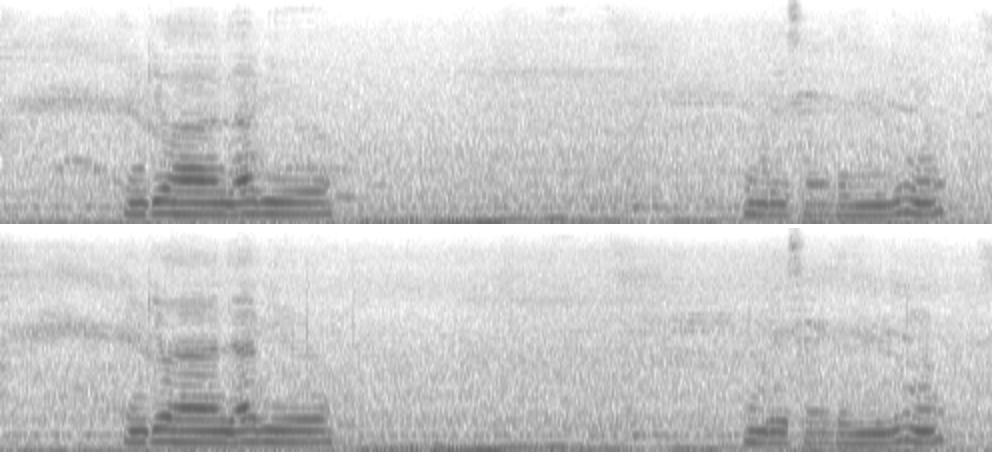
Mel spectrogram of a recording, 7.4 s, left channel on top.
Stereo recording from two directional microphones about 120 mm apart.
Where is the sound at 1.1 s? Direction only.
20° left (ahead or behind).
